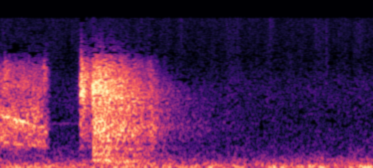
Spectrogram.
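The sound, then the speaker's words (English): Two sharp thunder cracks during a rainstorm with lightning flashing outside, the second louder and rolling off into a fading rumble, over a steady hiss of heavy rain. “Boy, that lightning sure is flashing outside.”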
